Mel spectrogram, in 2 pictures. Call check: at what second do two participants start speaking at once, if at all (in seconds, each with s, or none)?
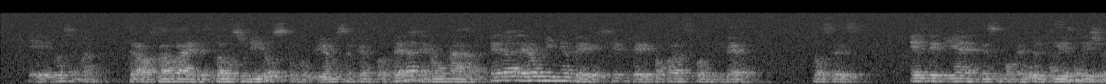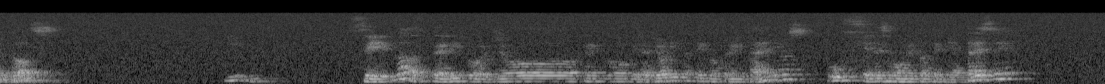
10.2 s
